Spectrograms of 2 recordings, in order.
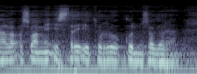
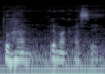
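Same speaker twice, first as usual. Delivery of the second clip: quiet tearful prayer; 6 dB quieter than usual. Retold or imitated. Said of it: "Dan saya katakan".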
